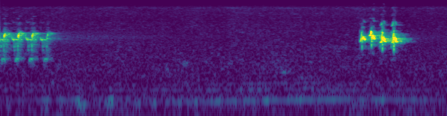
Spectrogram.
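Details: Yellow-vented bulbul song used as a lure to set other birds singing: two short, bubbly, warbled bursts of rapid notes, one at the start and one nearly four seconds later, with a faint low hum in the quiet gap.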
